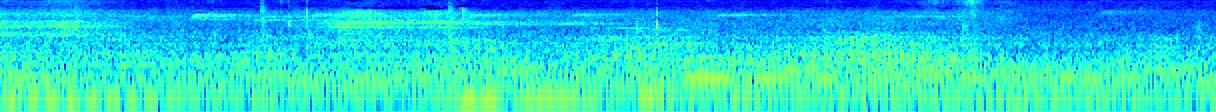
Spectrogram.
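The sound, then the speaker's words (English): A steady, rumbling engine drone of an airplane passing overhead, with a low humming tone that holds fairly constant throughout and no voices present. “That's like an airplane flying by.”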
